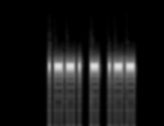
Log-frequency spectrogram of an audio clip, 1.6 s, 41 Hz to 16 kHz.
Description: Morse code, heard as a keyed tone, about 40 wpm, 700 Hz. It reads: PTW
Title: USA Call Sign Postfixes - 3 Letters 40wpm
